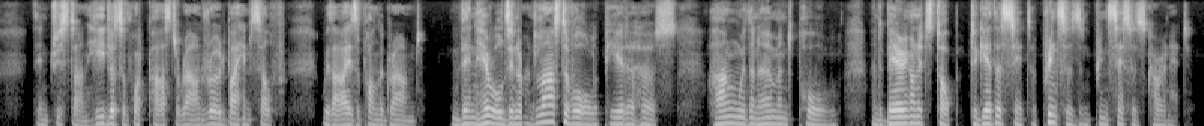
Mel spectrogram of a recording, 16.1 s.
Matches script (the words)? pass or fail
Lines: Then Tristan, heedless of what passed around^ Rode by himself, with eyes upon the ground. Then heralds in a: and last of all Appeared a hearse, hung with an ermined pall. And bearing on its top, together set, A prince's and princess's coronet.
pass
